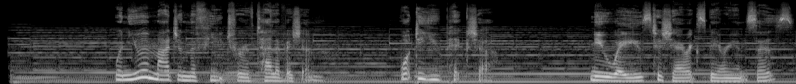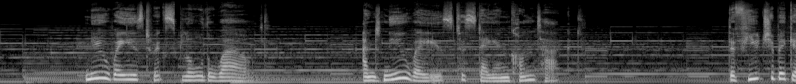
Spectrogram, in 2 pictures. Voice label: Conversational, Bright, Upbeat, Natural, RP ('Received Pronunciation')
